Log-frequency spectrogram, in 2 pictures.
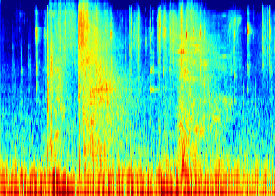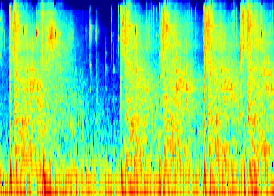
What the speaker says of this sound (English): with the shotgun, as long as they're within range for me to hit, which they usually are, I'm able to just lay into them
